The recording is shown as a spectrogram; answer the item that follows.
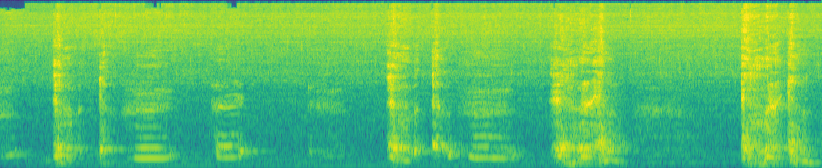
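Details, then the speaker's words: Adult at the end of a choking spasm brought on by hiccups, unable to catch breath: repeated harsh coughs and throat clearing with strained gasping breaths between, easing off; spasms happen almost daily, sometimes several times a day. "That was a video of me choking, couldn't catch my breath. That was the end of it."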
